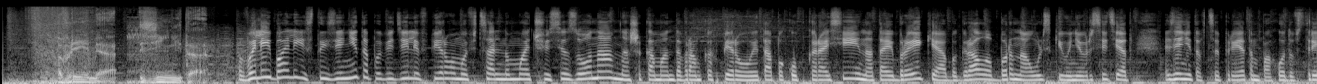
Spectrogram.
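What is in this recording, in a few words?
on-air recording; Zapis efira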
